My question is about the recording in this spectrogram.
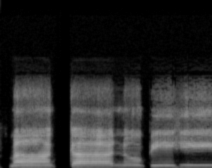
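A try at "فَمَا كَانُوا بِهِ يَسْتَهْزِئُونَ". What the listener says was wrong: nunya juga panjang kan? Ini panjang semua. Makanu Makanu bihi yastahzi'un.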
